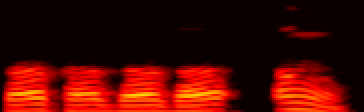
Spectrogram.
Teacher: जब हम क वर्ग का उच्चारण करेंगे इनका तो हमारी जीवा जो है वो कहां पर लगेगी कहीं भी नहीं लगेगी कंठ से उच्चारण करेंगे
